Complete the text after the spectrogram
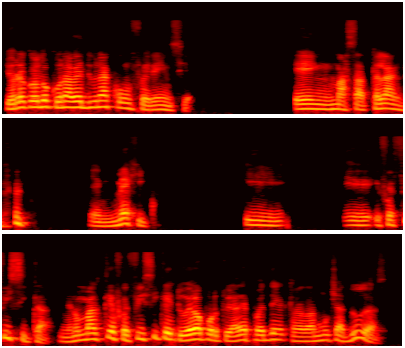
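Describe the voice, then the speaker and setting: A middle-aged man from Colombia with a softened Caribbean-coast accent, lecturing an online class over a video call and often checking in with "¿sí?". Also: medium pitch, expressive, no echo, studio quality. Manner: explanatory, asks "¿sí?" often, with slow emphatic stretches. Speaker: university lecturer.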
